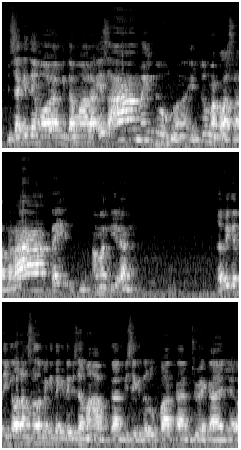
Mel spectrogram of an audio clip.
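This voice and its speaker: A man with a Jakarta Betawi accent giving an informal, joking sermon at a mosque study session, swinging between loud and soft. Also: on the high side, slight background noise. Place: mosque hall. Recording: echoey hall, speaker far from mic.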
